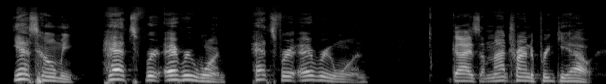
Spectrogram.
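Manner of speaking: usual speaking voice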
